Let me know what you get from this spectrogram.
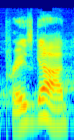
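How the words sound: It is said in a grudging, passive-aggressive way. The healing feels less impressive because a person was involved.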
